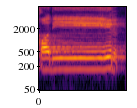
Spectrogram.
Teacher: را کو باریک پڑھیں گے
